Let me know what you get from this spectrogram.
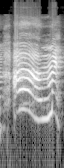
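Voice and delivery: high, scornful aneh. Real, not acted. Host scorning the accusers, high scornful. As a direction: spit out the verdict.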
